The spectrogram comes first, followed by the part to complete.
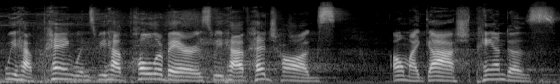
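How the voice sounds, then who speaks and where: Bright and forceful, a medium-pitched American woman gives a conference keynote at a measured pace. She's enthusiastic and questions the audience directly, her words trailing in the long reverb of a large hall.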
